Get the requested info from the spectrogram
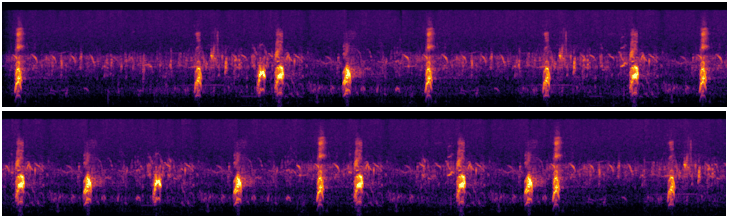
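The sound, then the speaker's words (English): A black-crowned night heron repeats its harsh, barking quawk about twenty times at an uneven pace, each call short and sharp, over a steady background hiss. “One of the folk names of this species is quawk bird, a name which comes from its harsh, barking quawk, quawk.”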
